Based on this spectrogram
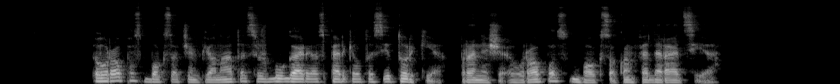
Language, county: Lithuanian, Vilnius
